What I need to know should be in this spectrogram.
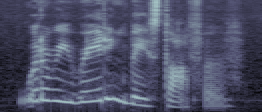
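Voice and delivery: loud, high indignant question; outraged. Real, not acted. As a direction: demand an answer, incredulous.

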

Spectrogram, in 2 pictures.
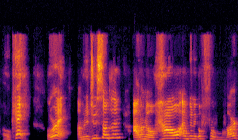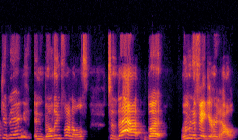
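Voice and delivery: high, loud, determined declaration; fired-up resolve. Retold or imitated. Deciding to quit marketing, high excited resolve. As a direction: pump yourself up to leap.

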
